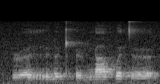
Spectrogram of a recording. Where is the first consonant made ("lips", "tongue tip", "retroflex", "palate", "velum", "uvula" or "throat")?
retroflex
